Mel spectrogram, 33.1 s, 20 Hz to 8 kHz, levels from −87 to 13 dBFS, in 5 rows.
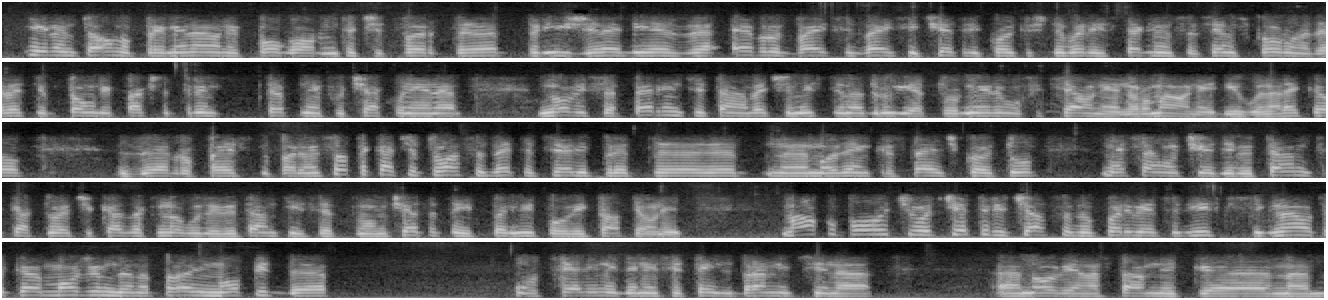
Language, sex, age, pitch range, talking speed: Bulgarian, male, 40-59, 150-175 Hz, 165 wpm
